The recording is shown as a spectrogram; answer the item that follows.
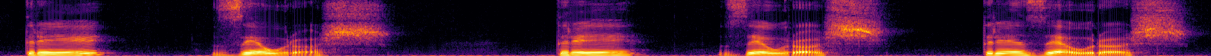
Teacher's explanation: Mas quando a palavra que se segue começa com uma vogal, a letra S vai ter o som z, porque vai ficar entre duas vogais.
